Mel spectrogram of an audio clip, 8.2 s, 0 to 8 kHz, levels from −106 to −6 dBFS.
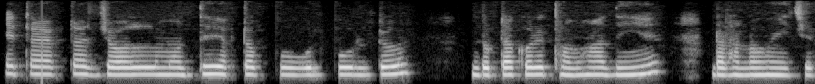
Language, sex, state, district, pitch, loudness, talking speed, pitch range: Bengali, female, West Bengal, Malda, 230 Hz, -26 LUFS, 110 wpm, 225-240 Hz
